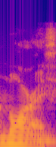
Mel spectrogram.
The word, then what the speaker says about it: Maurice: Uh, you know, it, while Forster's mother was alive, he would never have published Maurice or Morris Mm. as it's pronounced in England.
